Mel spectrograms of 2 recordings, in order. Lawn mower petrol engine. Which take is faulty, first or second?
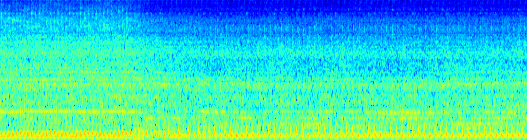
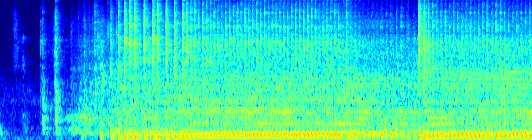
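second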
